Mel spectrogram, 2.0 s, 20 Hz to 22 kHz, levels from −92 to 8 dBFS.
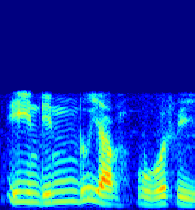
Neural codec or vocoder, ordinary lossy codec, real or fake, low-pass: none; none; real; 3.6 kHz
